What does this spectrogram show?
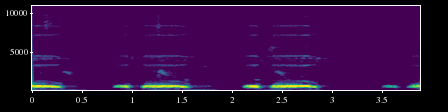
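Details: Spotted dove giving low, mellow paired coos, a short lead-in note then a drawn-out coo, repeated about every one and a half seconds.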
